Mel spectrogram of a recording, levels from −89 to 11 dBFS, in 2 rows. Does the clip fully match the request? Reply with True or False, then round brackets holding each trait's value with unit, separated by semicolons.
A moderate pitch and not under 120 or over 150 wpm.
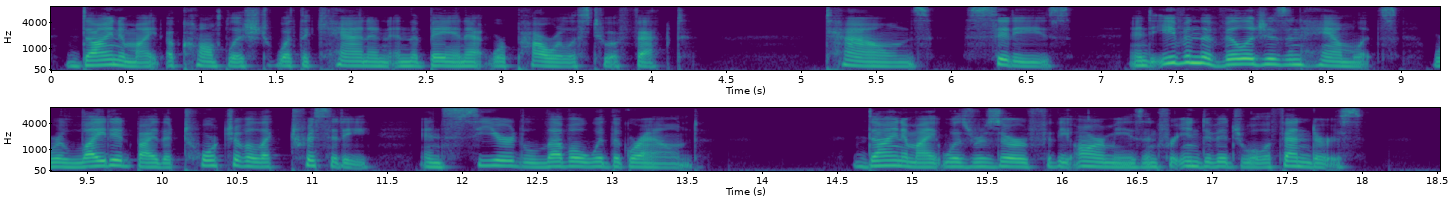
True (165 Hz; 145 wpm)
